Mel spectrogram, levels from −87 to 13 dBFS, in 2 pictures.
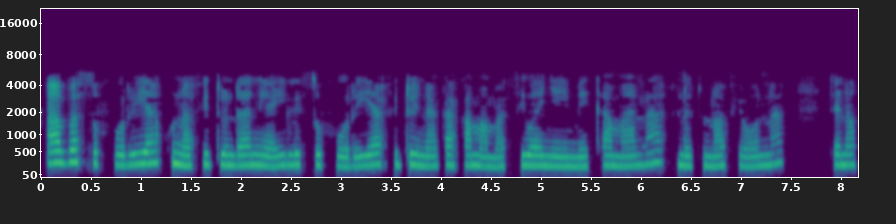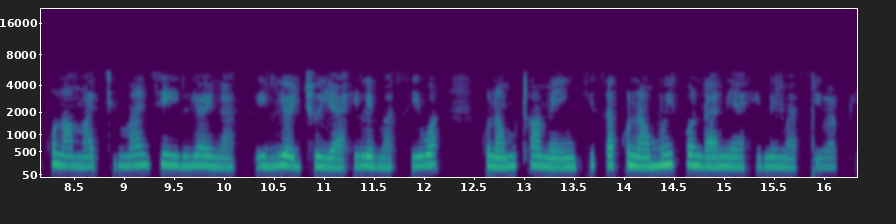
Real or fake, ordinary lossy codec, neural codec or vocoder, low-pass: real; MP3, 24 kbps; none; 5.4 kHz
